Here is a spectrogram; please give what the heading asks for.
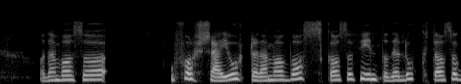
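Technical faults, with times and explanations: Nothing stood out on listening to this speech, which carries the band-limited sound of a call path with no content above about 8 kHz.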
